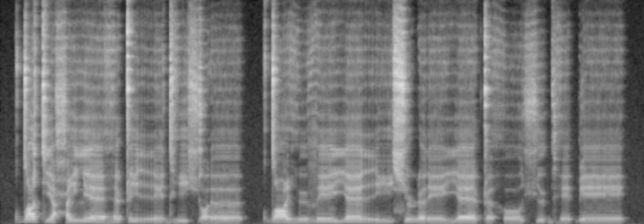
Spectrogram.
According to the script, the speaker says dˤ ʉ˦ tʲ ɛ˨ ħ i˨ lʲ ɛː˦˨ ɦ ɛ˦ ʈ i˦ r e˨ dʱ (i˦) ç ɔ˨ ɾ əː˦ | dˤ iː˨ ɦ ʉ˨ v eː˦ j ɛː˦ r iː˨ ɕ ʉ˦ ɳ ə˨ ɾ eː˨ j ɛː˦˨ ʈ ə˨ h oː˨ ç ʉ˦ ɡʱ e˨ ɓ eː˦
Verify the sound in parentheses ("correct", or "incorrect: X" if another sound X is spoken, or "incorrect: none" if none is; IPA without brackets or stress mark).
correct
